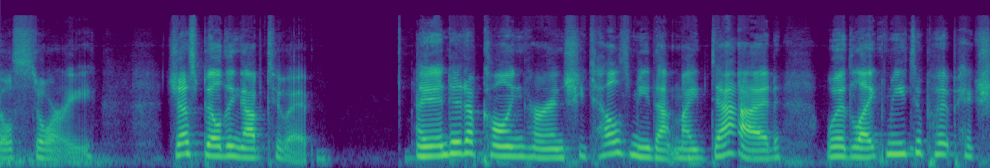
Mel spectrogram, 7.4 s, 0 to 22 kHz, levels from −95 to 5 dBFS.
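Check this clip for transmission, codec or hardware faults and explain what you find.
One fault: a burst of packet loss at 5.47–5.56 s. Lost packets were concealed by extending and fading the last sound for 60 ms, heard as a brief held buzz if that sound was voiced or a fading hiss otherwise, shown as smeared, decaying energy before speech abruptly resumes.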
